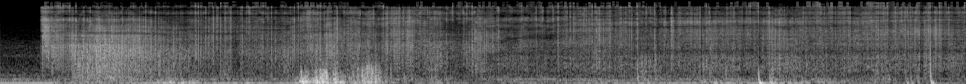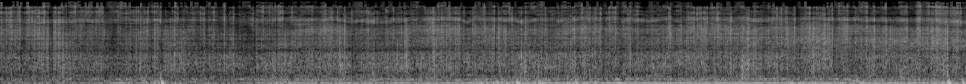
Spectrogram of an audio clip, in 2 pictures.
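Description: Arc welding hot pass laid with a 5P (5P+) stick rod, whipped into the joint: a steady close crackling and sizzling hiss runs unbroken throughout, with a couple of sharper pops near the start.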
